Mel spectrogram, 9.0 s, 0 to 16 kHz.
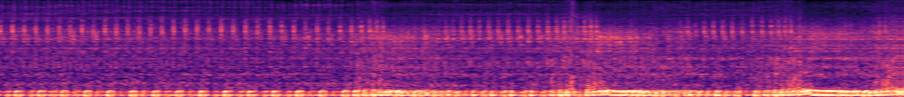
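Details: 1973 Harley-Davidson Ironhead Sportster at an uneven, loping idle with a steady tapping knock from the front cylinder on each firing pulse; owner thinks it needs a valve adjustment, unconfirmed.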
